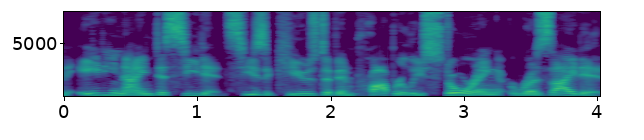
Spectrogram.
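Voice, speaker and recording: Delivered at a moderate pace, an unremarkable speaking voice carries lively intonation. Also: man. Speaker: TV news anchor and reporter. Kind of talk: TV news anchor and reporter delivery. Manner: serious reporter voice-over.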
